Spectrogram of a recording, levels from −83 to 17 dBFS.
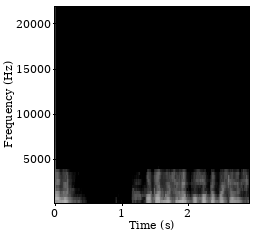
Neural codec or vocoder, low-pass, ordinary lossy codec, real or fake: none; 3.6 kHz; Opus, 64 kbps; real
